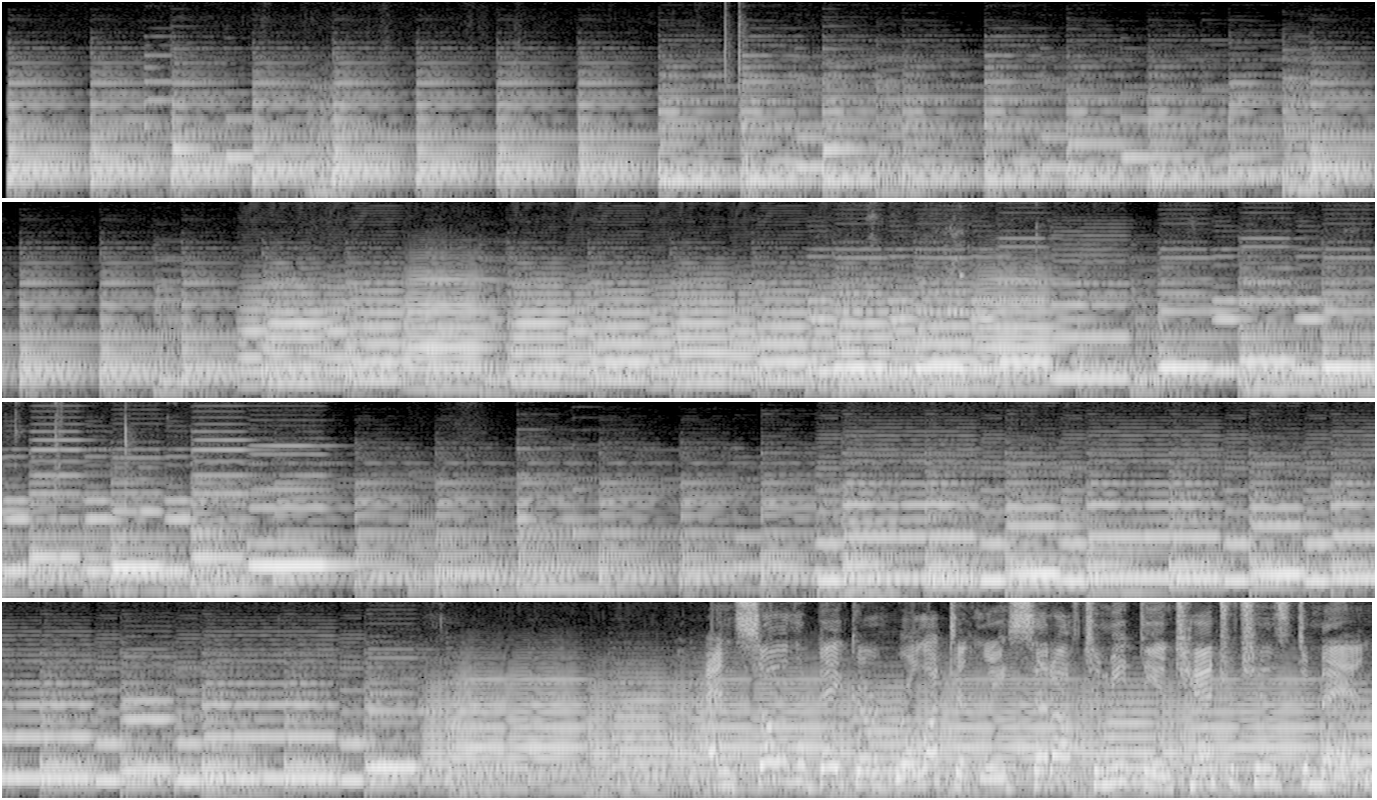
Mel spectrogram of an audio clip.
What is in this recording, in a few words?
Act I Opening with narration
